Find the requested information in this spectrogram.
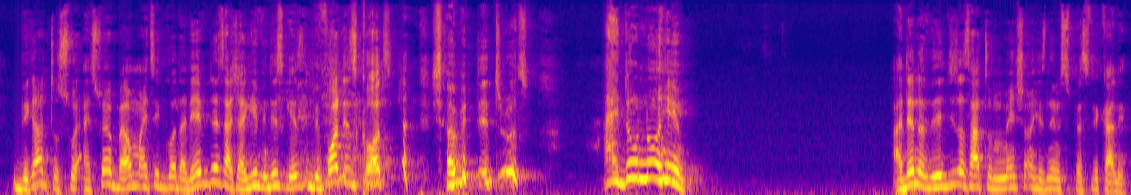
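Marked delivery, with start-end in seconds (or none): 0.8-7.0 higher and rising to the top, hammed-up solemn swearing with a laugh; hammed-up witness taking the oath; mock courtroom oath. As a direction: play Peter swearing in court, then blurting the denial high.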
